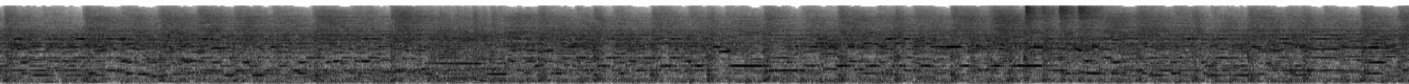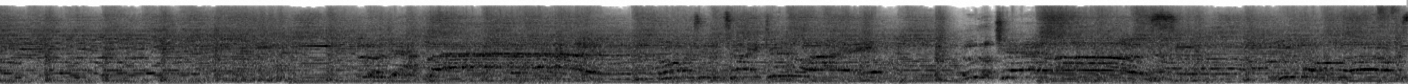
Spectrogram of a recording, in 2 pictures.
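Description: Rock band playing live with electric guitars, bass guitar and drums, first in an instrumental stretch of sustained guitar notes. A male lead vocal comes in about two-thirds of the way through.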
